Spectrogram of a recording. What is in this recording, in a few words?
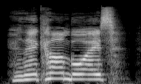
incoming, teengirl survivor voice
